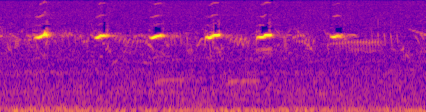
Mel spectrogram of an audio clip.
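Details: Song of a zitting cisticola, a run of six clipped, high-pitched zit notes spaced roughly a quarter second apart in a quiet setting.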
